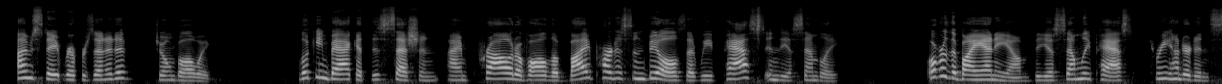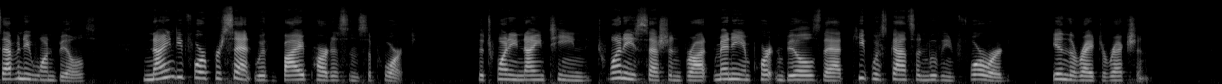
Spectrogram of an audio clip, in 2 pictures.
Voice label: Radio Address; Ballweg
